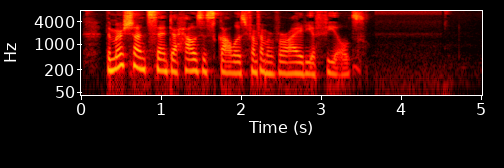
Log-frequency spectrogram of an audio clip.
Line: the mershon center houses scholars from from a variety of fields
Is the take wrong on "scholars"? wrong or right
right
